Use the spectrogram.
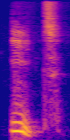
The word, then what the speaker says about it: eat: E isso é diferente do que I de igreja. Como nós temos na palavra comer, eat. Eat. Então nós temos it e eat. A diferença é bem sutil.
